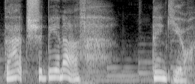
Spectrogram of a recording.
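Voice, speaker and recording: A woman's voice: medium pitch, lively intonation, slow, faint music behind. A woman voicing a composed, vigilant strategist in a video game, speaking seriously. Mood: composed, alert.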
